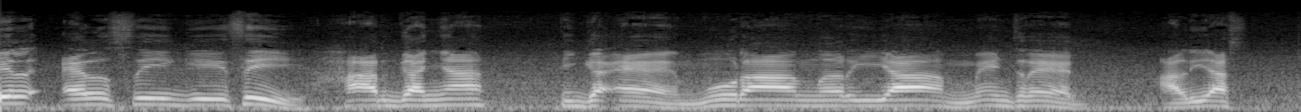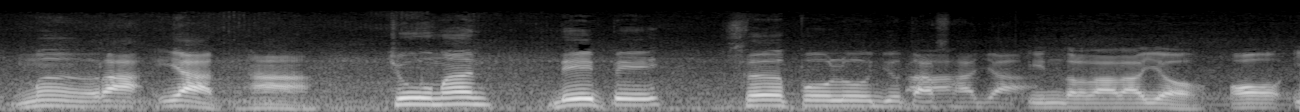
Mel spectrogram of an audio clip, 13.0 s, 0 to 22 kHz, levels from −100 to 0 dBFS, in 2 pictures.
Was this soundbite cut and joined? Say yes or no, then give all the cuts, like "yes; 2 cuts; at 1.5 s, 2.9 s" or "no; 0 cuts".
yes; 1 cut; at 11.3 s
